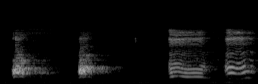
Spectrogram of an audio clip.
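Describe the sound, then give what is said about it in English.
The dog Brandon barks four times: two short, rough woofs, a brief pause, then two longer, more tonal, drawn-out barks, with no talking around them. “Excuse me, folks, you're talking to a dog. This is no ordinary dog.”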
